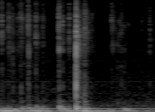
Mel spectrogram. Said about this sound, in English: You'll notice I'm typing a bunch of stuff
